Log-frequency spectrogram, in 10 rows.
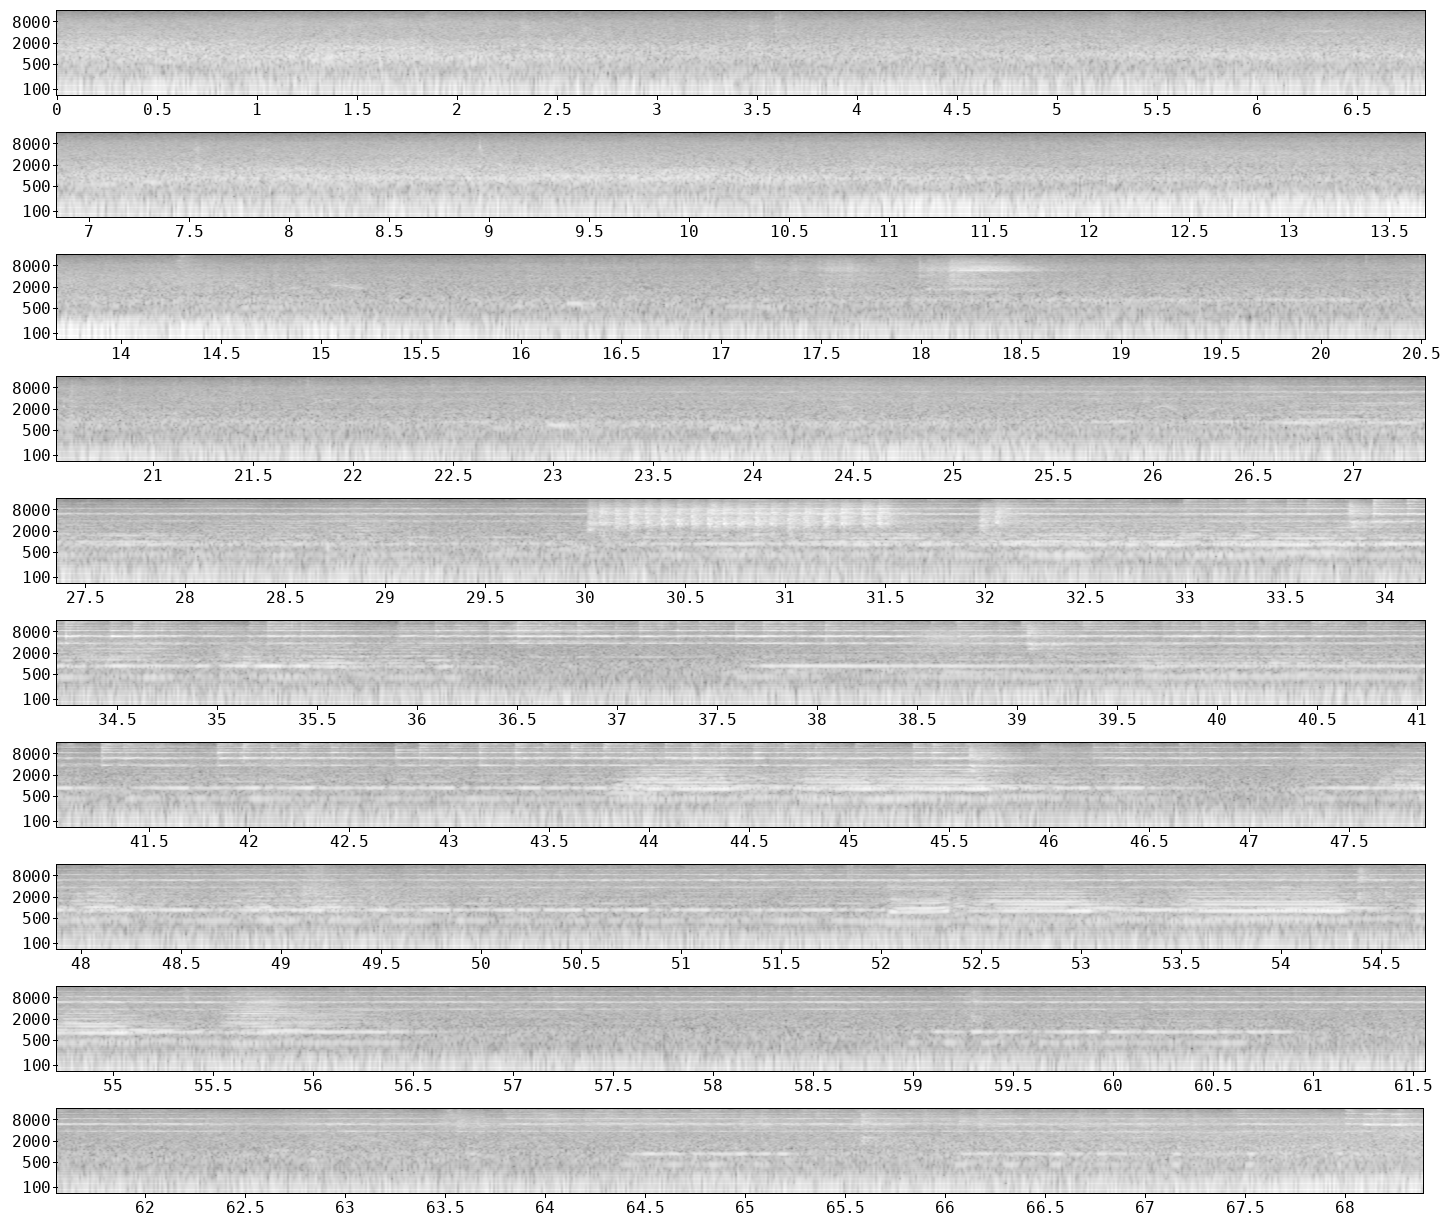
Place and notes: Recorded w/ Sound Devices 633 and LOM Stereo USIs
